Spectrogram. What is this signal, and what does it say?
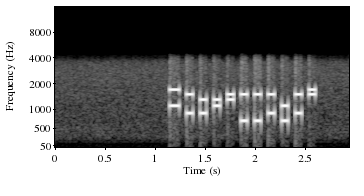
Multi-frequency trunk signalling (R1, as on North American trunks), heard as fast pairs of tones, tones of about 70 ms. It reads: KP 856077828 ST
